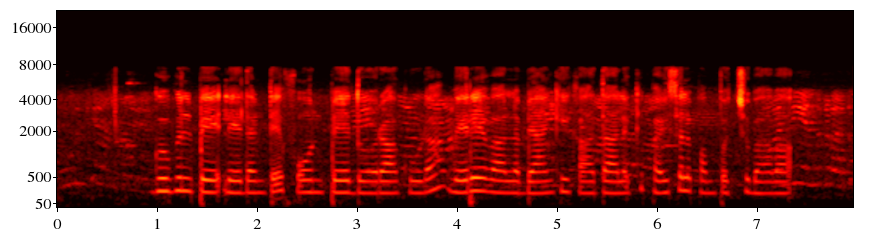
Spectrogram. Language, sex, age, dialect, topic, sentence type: Telugu, female, 18-24, Southern, banking, statement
